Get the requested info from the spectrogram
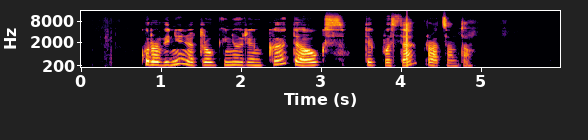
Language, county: Lithuanian, Vilnius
